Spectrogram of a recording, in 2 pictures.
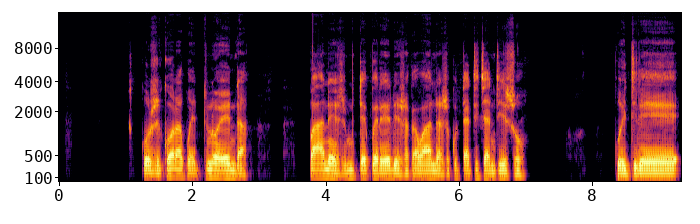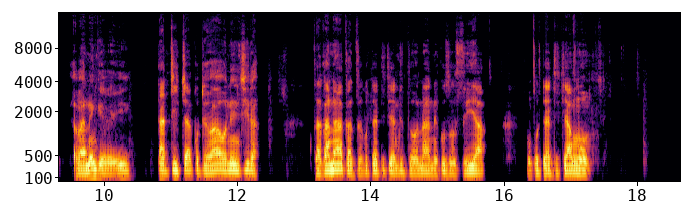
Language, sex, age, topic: Ndau, male, 25-35, education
